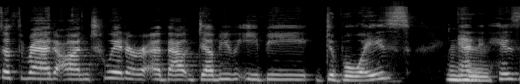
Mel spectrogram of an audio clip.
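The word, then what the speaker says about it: Du Bois: there was just a thread on Twitter about web de booys and his name he has ACT a document saying it's pronounced du boys and this um woman did like a podcast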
